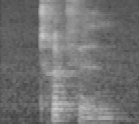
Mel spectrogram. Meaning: 1. to drip, to fall or trickle down in small drops 2. to sprinkle, to rain a few little drops
- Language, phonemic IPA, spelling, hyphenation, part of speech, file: German, /ˈtʁœpfl̩n/, tröpfeln, tröp‧feln, verb, De-tröpfeln.ogg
